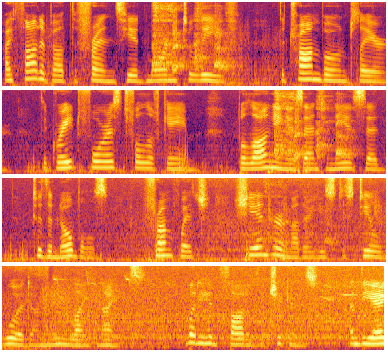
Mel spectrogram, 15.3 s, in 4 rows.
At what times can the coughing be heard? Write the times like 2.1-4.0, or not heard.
1.5-2.4, 6.5-7.5, 10.2-11.2.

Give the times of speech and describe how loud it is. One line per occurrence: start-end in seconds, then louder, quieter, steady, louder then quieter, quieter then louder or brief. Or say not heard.
0.0-15.3 steady.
